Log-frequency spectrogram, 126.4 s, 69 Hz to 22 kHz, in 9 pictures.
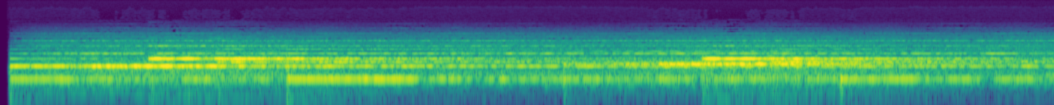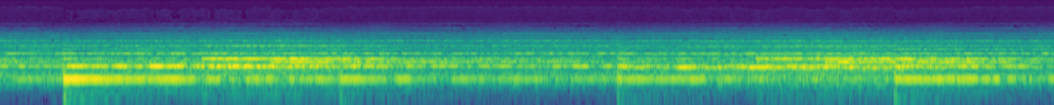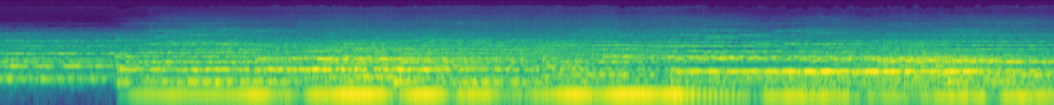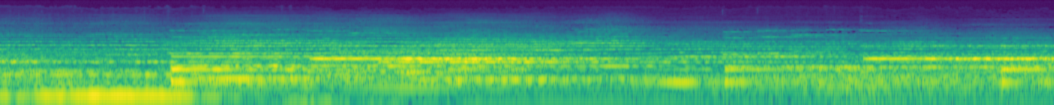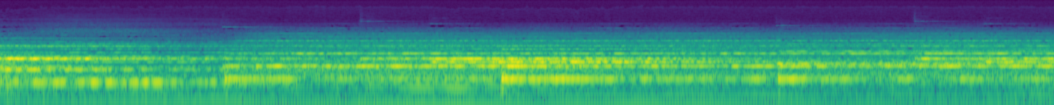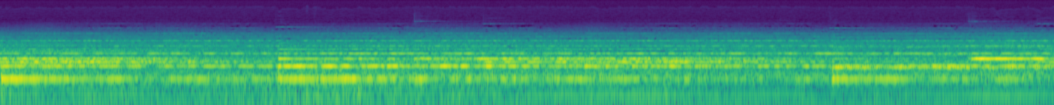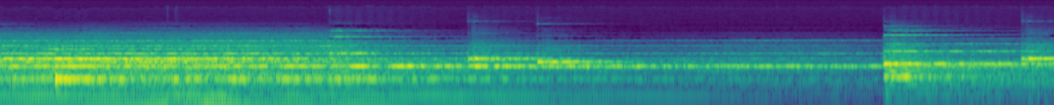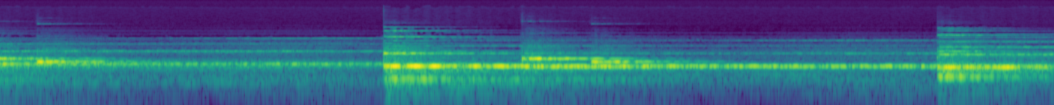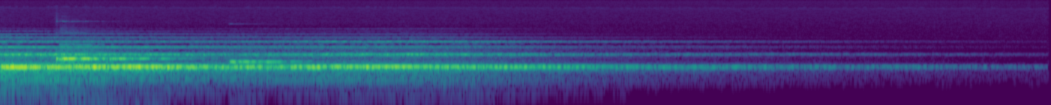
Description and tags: Emotional Music
Genre: Abandoned Land.
Track: 70/100
Emotional washed pads.
Pads, Drama, Emotional, Piano, Synth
